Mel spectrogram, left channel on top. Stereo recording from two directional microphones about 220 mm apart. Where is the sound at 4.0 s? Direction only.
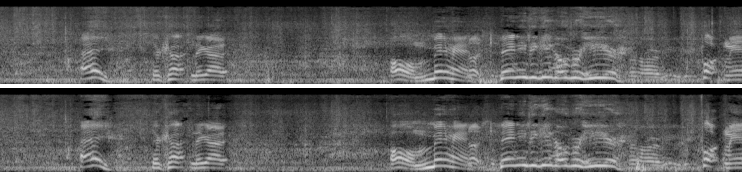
30° right (ahead or behind); by 6.2 s 10° right (ahead or behind).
